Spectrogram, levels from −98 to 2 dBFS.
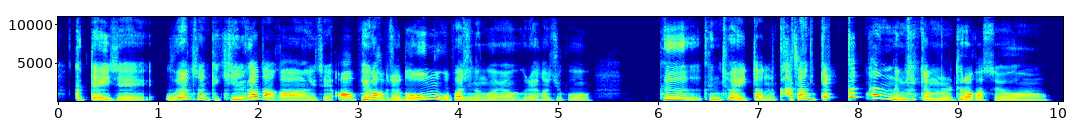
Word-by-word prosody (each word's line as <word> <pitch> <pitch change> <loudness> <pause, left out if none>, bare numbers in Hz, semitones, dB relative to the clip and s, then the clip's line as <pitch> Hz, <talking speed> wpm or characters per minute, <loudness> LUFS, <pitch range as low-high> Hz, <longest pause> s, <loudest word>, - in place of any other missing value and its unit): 그때 240 +1 -1
이제 180 -4 -3 0.2
우연찮게 260 0 0
길 220 +5 0
가다가 175 - +3
이제 - - -11
아 225 - +5
배가 235 +2 +6
갑자기 200 -2 -2
너무 270 - +2
고파지는 190 -6 -1
거예요. 160 0 -7
그래 170 +1 -9
가지고 165 -1 -11 0.7
그 270 -4 +2
근처에 205 +1 0
있던 185 +4 -4
가장 275 0 +2
깨끗한 480 - +1
음식점을 185 -4 -2
들어갔어요. 145 -5 -2
195 Hz, 320 characters per minute, -25 LUFS, 170-250 Hz, 0.7 s, 배가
